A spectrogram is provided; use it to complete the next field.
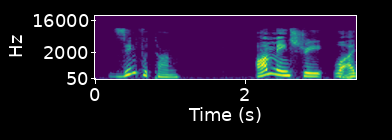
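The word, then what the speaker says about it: Xing Fu Tang: the boba i hope i'm saying it right zing fu tang what'd you call me x i n g f u t a n g zing futong on main street well i think they have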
